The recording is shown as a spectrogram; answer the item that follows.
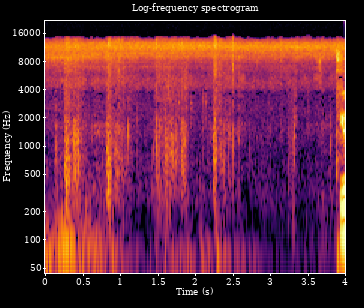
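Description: Footsteps of a person walking over dry grass and soil, soft and irregular, thinning out after about two seconds.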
